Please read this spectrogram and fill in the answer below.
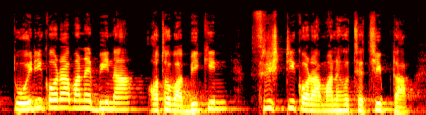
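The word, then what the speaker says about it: bikin: করাটাকে বলা যেতে পারে বিকিন বি আই কে আই তারপরে হচ্ছে এন উচ্চারণটা হবে বি কিন বিকিন ব্যাপারটা ক্লিয়ার আর সৃষ্টি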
